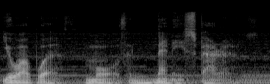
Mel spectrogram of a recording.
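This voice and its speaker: Music plays in the background. Over it, a man speaks with a very deep, low voice. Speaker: narrator. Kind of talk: Bible reading.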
